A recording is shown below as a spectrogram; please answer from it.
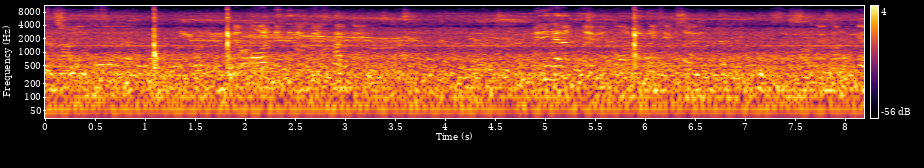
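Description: Inside a moving Dubai Tram: a steady low running rumble of the tram rolling along its track, with a few sharp clicks.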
